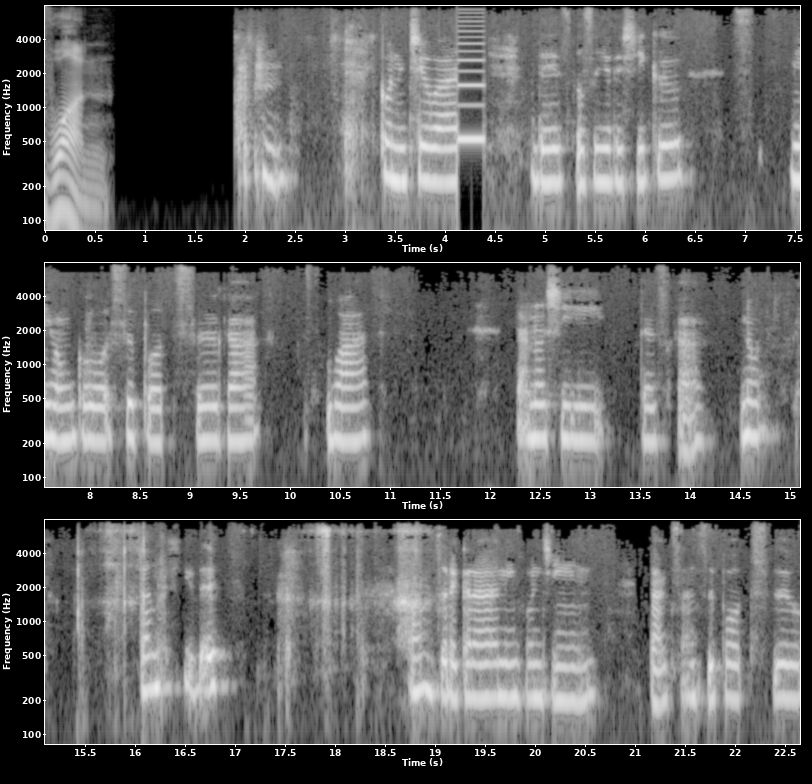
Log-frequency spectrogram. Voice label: japanese cultural presentation; AP Japanese Language and Culture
